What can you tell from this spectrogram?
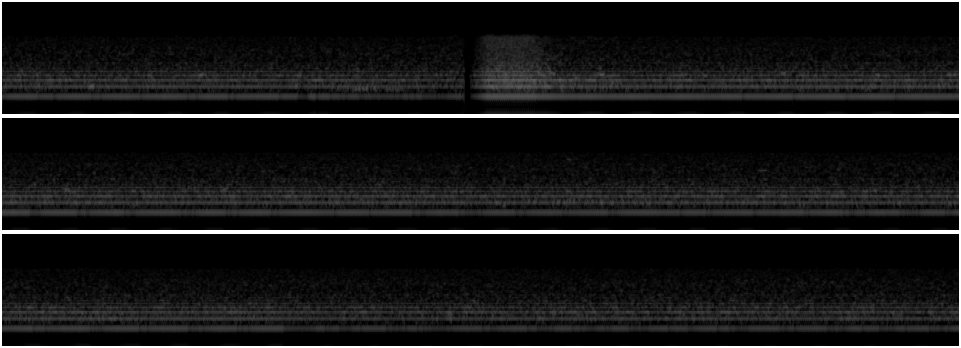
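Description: Steady electrical hum with a hiss beneath it. About five seconds in it cuts out for an instant and comes back louder for about a second.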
